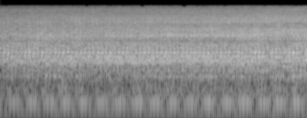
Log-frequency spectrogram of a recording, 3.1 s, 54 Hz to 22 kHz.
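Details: GT MAX 800 W 220 V fan-cooled electric PCP compressor (max 310 bar) starting to fill a scuba tank, set to 2500: loud steady thumping about three beats a second with hissy rattle, noisy as expected. Normal running.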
